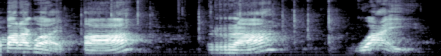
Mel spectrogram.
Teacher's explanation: esse encontro vocálico que tem 3 vogais e eles ficaram na mesma sílaba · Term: tritongo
